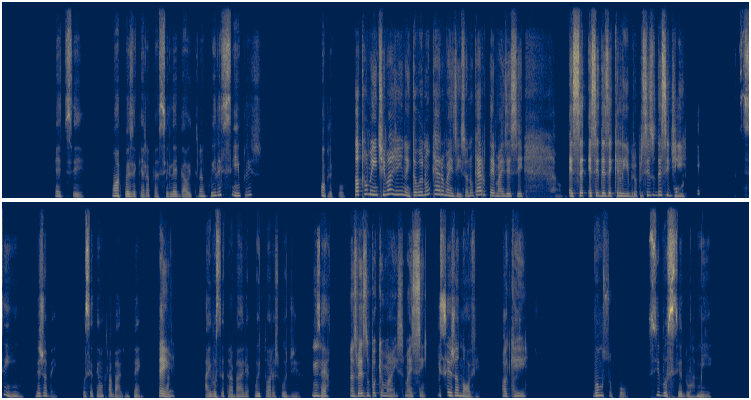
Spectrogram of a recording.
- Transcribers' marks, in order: tapping
- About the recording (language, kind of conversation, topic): Portuguese, advice, Como posso decidir entre compromissos pessoais e profissionais importantes?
